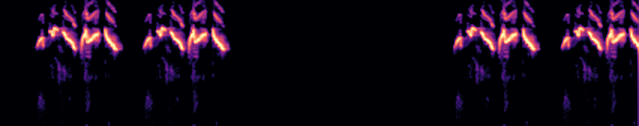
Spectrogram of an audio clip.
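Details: Oriental magpie-robin tending chicks: two quick bursts of bright, zigzagging high chirps, a three-second silence, then two matching bursts. The notes are sharp and clean, and nothing else is heard.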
